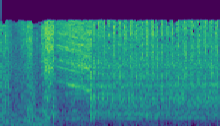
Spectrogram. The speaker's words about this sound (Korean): 뜨거운 태양 아래 학생들이 나무 톱질을 하고 못을 박고 조립을 하면서 휠체어가 지나갈 수 있는 경사로를 열심히 만들고 있습니다.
